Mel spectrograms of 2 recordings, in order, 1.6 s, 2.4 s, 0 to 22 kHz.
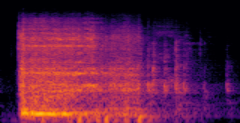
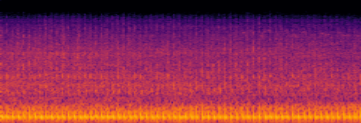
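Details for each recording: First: Electric-start MTD Snowflite 826 snowblower (8 hp, 26-inch cut), older machine: short harsh whirring crank with a few uneven thumps, starter sounds rough but still turns the engine over and works. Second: Old MTD Snowflite 826 snowblower, 8 hp, 26-inch cut, carb good, choke off, blowing snow: steady, even speed with firm low drone, no misses or knocks; normal running, throws less far than newer ones.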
